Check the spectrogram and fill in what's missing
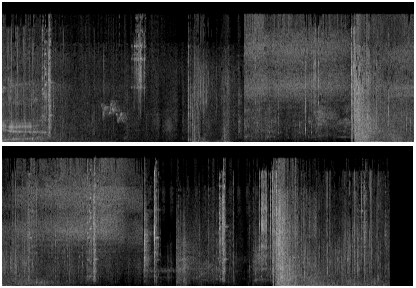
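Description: Barrels exploding and blowing up skeletons in a pirate voyage video game, several loud booming blasts spaced a few seconds apart, each with a brief crackling tail, alongside clicking game mechanisms and no talk.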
